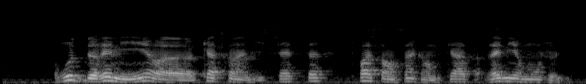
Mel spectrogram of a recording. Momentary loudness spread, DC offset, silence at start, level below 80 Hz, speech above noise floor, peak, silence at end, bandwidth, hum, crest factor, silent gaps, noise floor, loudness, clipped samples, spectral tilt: 12 LU; under 0.1%; 0.55 s; -64 dBFS; 28 dB; -14 dBFS; 0.15 s; 5.8 kHz; none; 18 dB; none; -59 dBFS; -31 LUFS; under 0.1%; -9.5 dB/octave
